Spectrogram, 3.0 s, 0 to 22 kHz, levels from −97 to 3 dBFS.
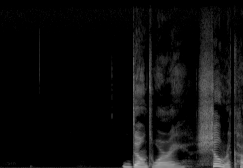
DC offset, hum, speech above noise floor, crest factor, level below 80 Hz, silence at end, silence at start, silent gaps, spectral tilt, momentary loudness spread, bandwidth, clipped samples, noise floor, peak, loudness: under 0.1%; none; 44 dB; 20 dB; -84 dBFS; 0 s; 1.55 s; none; -4.5 dB/octave; 10 LU; over 20 kHz; under 0.1%; -82 dBFS; -22 dBFS; -38 LUFS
